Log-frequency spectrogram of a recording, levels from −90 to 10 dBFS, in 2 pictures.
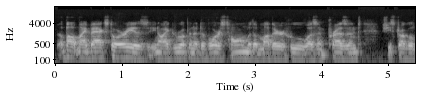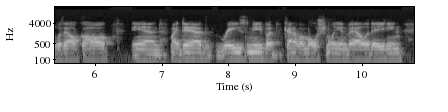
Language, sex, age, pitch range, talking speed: English, male, 40-59, 95-120 Hz, 185 wpm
